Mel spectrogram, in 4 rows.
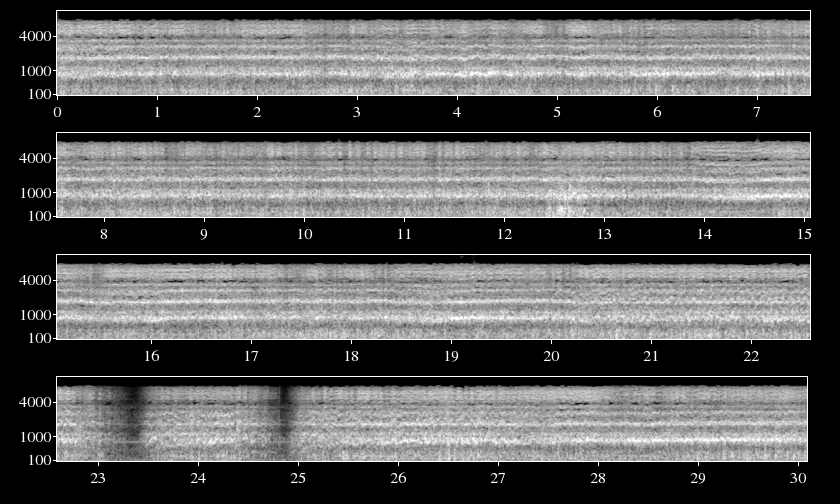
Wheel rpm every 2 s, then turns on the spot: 230, 230, 230, 230, 230, 240, 230, 220, 230, 230, 210, 140, 110, 200, 230.
none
